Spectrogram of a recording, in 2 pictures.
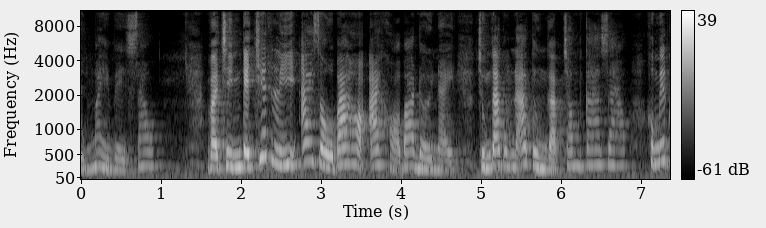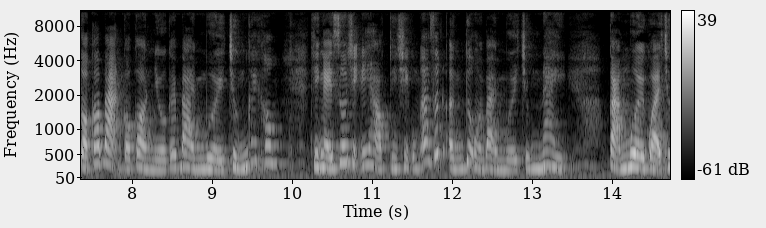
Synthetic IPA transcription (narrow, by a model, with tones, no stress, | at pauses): ʊ˨˦ŋŋ͡mma˨˩jve˨˩sa˧w | vaː˨˩t͡ɕï˨˦ŋ̟kaː˨˦jt͡ɕi˦˥ət̚li˨˦ʔaː˧jzə˨˩wɓaː˧ɦɔ̰˧˨ʔaː˧jxɔ˨˦ɓaː˧ɗəː˨˩jna˨˩j | t͡ɕʊ˨˦ŋ͡mt̪aː˧kʊ̰˧˥ŋ͡mɗa̰ː˧˥t̪ɨ˨˩ŋɣa˨˩p̚t͡ɕɔ˧wŋ͡mkaː˧zaː˧w | xə˧wŋ͡mɓi˦˥t̚kɔ˨˦kaː˦˥k̚ɓa̰ː˧˨nkɔ˨˦kɔ˨˩nɲi˨˦əwkaː˨˦jɓaː˨˩jmɨ˨˩əjt͡ɕɨ˨˦ŋha˧jxə˧wŋ͡m | t̪ʰi˨˩ŋa˨˩jsɨ˧ət͡ɕḭ˧˨ɗi˧ɦa˨˩wk͡p̚t̪ʰi˨˩t͡ɕḭ˧˨kʊ̰˧˥ɗa̰ː˧˥zə˦˥t̚ʔə˨˦nt̪ɨ̰˧˨ŋvəː˨˦jɓaː˨˩jmɨ˨˩əjt͡ɕɨ˨˦ŋna˨˩j | kaː˧˩mɨ˨˩əjkwaː˧˩t͡ɕ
